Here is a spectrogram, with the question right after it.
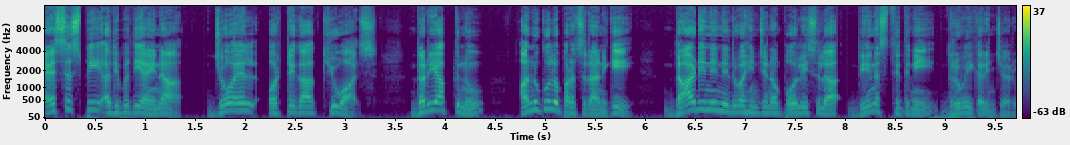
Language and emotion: Telugu, neutral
